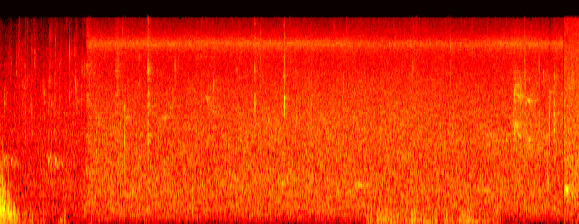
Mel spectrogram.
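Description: Batter-coated egg chops deep-frying in hot oil: a steady sizzle with scattered small pops and crackles, growing a little louder about a second in.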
